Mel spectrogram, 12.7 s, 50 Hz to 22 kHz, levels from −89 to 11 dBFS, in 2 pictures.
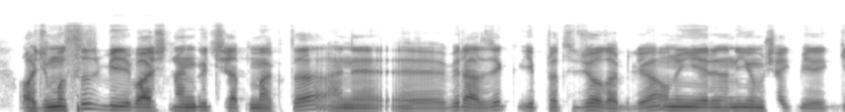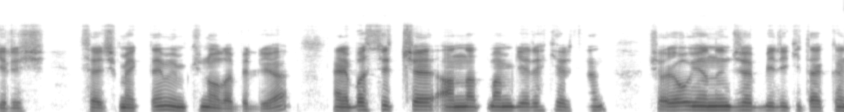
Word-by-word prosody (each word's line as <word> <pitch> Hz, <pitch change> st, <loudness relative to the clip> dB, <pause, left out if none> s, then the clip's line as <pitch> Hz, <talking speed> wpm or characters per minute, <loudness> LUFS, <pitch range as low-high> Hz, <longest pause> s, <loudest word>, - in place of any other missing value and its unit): acımasız 125 Hz, -, +3 dB
bir 130 Hz, -3 st, +6 dB
başlangıç 115 Hz, +1 st, +3 dB
yapmak 100 Hz, -3 st, -1 dB
da, 135 Hz, +4 st, +1 dB
hani, 100 Hz, -1 st, -1 dB
eee, 95 Hz, +1 st, -4 dB
birazcık 120 Hz, +1 st, 0 dB
yıpratıcı 115 Hz, +1 st, -3 dB
olabiliyor, 95 Hz, +2 st, 0 dB
onun 125 Hz, -1 st, +2 dB
yerine 115 Hz, -1 st, +3 dB
hani 115 Hz, 0 st, 0 dB
yumuşak 110 Hz, +1 st, -2 dB
bir 95 Hz, -3 st, -2 dB
giriş 95 Hz, 0 st, -6 dB, 0.2 s
seçmek 105 Hz, -2 st, -3 dB
de 130 Hz, -, +1 dB
mümkün 120 Hz, -3 st, -1 dB
olabiliyor. 90 Hz, -4 st, -2 dB, 0.3 s
Hani 115 Hz, +1 st, +2 dB
basitçe 135 Hz, 0 st, +1 dB
anlatmam 120 Hz, +1 st, 0 dB
gerekirse, 120 Hz, -1 st, -5 dB, 0.5 s
şöyle, -, -, -1 dB
uyanınca 130 Hz, -2 st, +2 dB
1-2 125 Hz, -1 st, -5 dB
dakika 120 Hz, 0 st, -2 dB
115 Hz, 135 wpm, -25 LUFS, 105-125 Hz, 0.5 s, bir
